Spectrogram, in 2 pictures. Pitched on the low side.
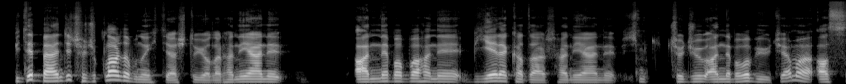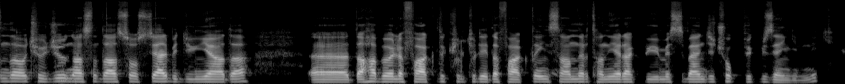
Yes: low, 125 Hz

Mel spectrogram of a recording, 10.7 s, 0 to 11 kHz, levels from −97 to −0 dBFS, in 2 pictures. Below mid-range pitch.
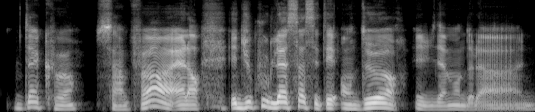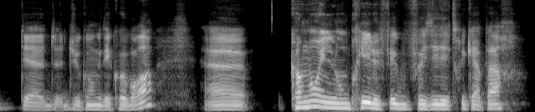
Yes: low, 115 Hz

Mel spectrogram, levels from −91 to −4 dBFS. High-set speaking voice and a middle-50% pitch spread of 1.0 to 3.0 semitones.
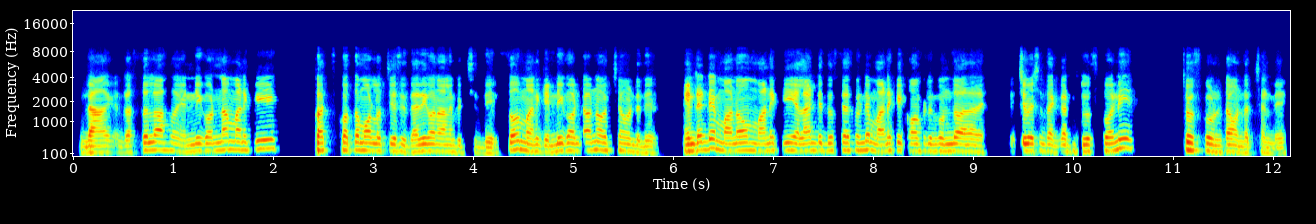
No: medium, 155 Hz; average, 2.7 semitones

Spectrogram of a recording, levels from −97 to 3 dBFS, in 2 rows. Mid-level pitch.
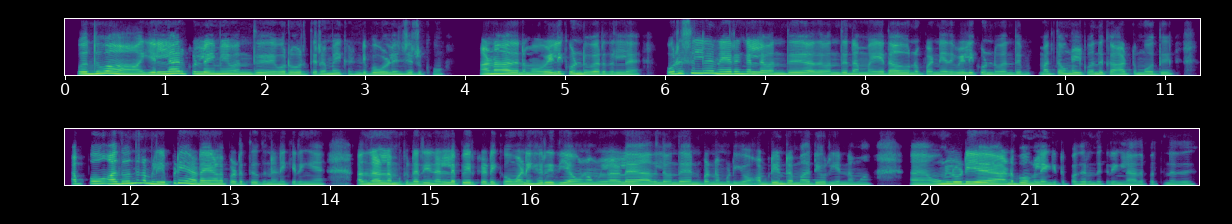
No: high, 200 Hz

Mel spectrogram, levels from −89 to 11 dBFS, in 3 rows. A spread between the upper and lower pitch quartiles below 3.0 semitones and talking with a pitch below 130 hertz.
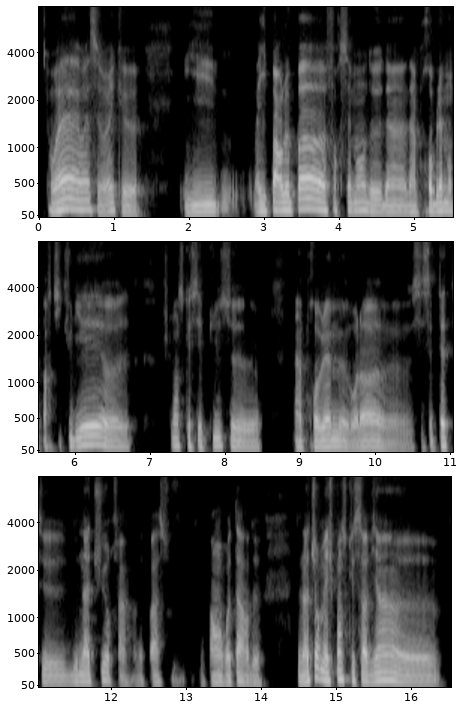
No: average, 3.8 semitones; very low, 95 Hz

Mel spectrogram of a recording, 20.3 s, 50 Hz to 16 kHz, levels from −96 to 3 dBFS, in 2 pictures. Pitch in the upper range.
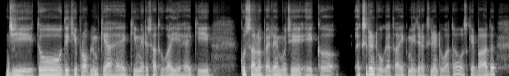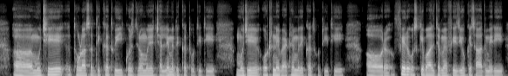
No: low, 110 Hz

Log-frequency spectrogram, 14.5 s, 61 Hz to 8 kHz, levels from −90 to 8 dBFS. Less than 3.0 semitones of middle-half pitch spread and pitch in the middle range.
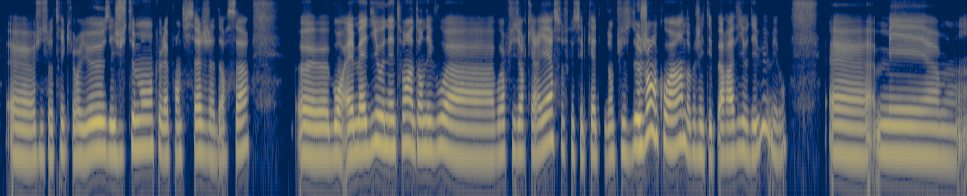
Yes: narrow, 2.6 semitones; medium, 175 Hz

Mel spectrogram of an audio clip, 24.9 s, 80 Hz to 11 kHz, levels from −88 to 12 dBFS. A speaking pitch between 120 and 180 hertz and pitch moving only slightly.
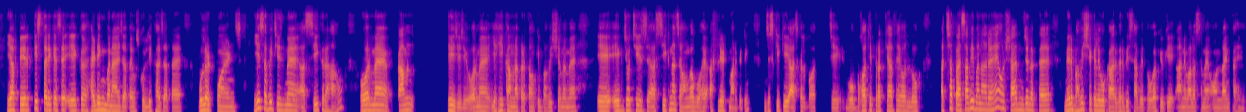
No: medium, 140 Hz; average, 4.0 semitones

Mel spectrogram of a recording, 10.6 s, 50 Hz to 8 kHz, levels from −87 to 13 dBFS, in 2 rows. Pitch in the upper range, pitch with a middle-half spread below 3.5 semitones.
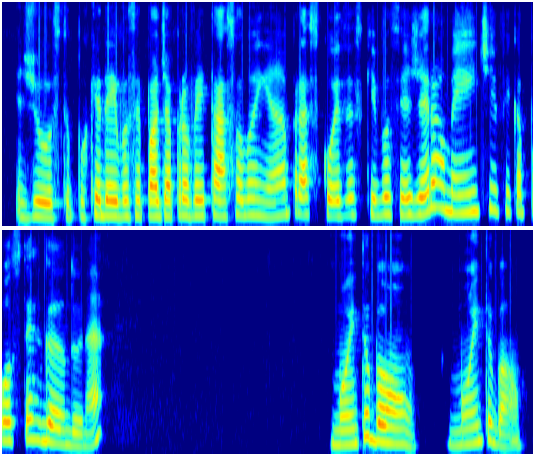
Yes: high, 210 Hz; average, 2.9 semitones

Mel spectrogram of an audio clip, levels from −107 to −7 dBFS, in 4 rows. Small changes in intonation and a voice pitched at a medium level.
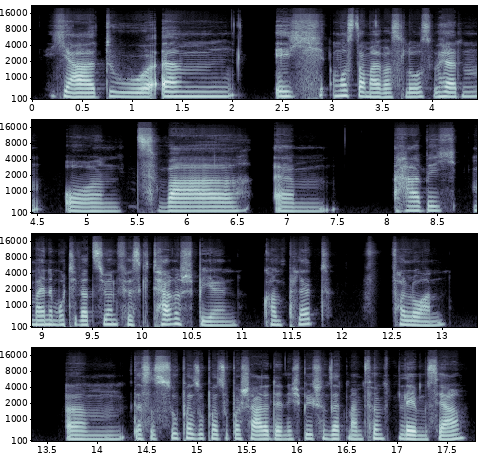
Yes: narrow, 2.2 semitones; medium, 180 Hz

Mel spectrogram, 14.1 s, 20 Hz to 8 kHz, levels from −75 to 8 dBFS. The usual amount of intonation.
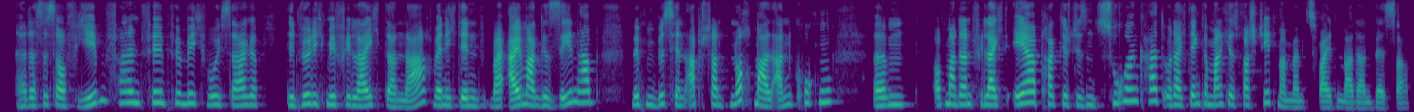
Yes: average, 3.4 semitones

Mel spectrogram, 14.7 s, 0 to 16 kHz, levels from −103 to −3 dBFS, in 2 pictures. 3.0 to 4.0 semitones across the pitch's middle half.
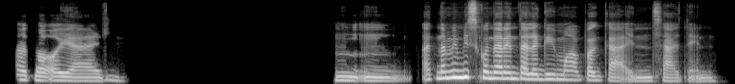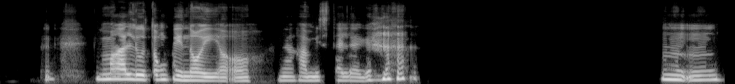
No: average, 4.9 semitones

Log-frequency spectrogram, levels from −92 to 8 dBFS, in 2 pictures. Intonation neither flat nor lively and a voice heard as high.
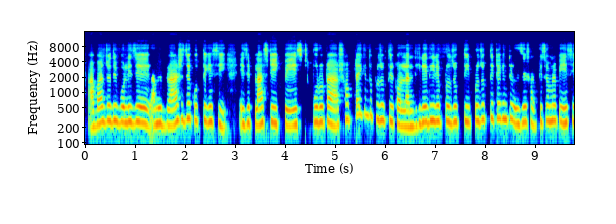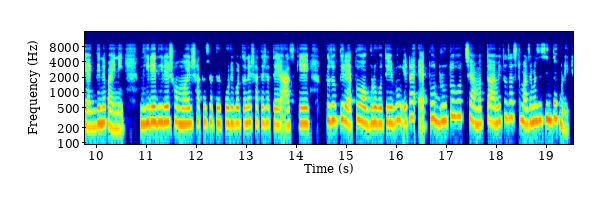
No: narrow, 2.2 semitones; very high, 255 Hz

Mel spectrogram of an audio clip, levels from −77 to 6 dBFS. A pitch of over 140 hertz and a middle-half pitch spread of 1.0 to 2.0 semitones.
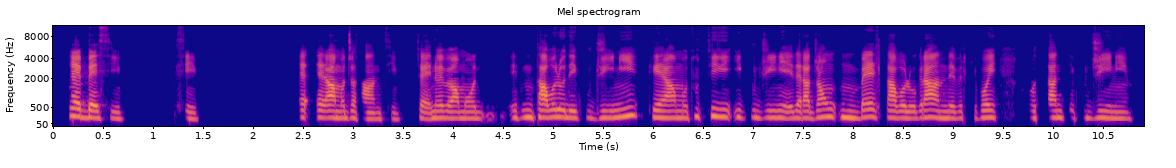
Yes: high, 190 Hz; narrow, 1.7 semitones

